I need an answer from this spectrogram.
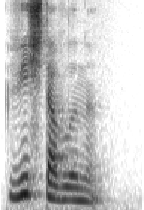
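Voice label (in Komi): "висьтавлыны", Komi, female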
